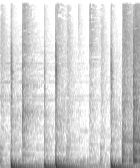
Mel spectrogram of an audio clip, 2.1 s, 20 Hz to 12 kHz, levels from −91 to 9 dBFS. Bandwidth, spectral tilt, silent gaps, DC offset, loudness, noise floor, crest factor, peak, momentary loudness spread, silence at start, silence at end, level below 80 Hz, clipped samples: 11.5 kHz; -5 dB/octave; none; under 0.1%; -32 LUFS; -49 dBFS; 20 dB; -10 dBFS; 15 LU; 0 s; 0 s; -32 dBFS; under 0.1%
